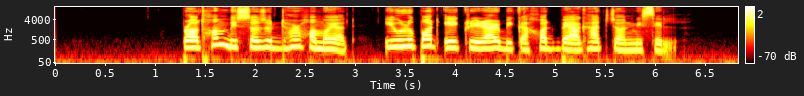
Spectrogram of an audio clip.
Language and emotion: Assamese, neutral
